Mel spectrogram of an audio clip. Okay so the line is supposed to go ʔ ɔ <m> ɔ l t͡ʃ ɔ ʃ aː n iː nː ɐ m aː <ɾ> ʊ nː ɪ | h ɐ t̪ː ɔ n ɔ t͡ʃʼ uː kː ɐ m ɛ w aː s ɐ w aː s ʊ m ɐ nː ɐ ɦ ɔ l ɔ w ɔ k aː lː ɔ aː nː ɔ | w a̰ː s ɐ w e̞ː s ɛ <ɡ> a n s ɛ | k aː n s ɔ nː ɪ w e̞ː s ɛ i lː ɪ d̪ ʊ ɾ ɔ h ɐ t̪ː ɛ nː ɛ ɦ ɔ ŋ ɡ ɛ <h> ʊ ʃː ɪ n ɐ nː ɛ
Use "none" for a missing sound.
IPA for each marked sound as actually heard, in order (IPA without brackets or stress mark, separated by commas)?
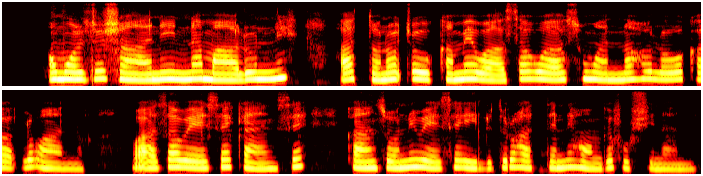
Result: m, l, k, f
